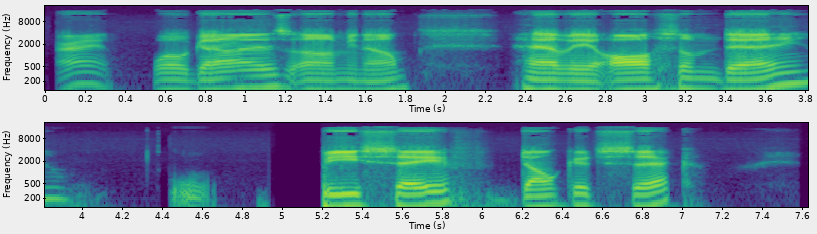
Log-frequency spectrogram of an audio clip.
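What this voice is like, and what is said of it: Speaks in a put-on accent. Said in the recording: “I don't know why I'm talking in this accent, but I'm talking in this accent”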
